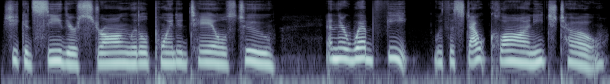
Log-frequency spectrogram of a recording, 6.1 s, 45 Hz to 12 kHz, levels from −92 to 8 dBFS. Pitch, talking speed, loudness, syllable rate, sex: 190 Hz, 195 wpm, -17 LUFS, 4.4 syllables/s, female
